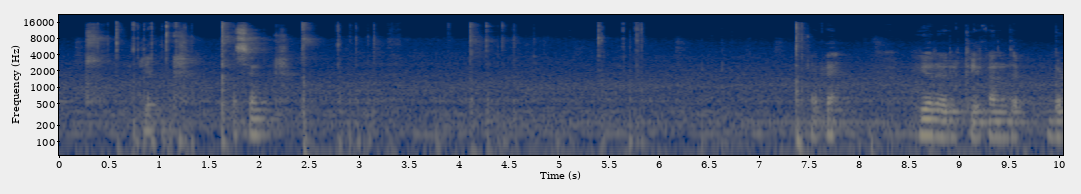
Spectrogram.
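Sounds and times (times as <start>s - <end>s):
low steady hum: 0.0s - 10.0s
keyboard typing: 2.4s - 3.3s, 4.1s - 4.8s, 5.4s - 5.9s.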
